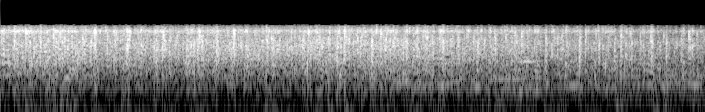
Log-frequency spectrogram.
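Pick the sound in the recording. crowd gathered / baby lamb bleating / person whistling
crowd gathered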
